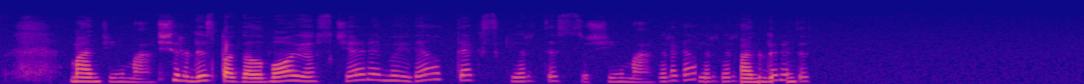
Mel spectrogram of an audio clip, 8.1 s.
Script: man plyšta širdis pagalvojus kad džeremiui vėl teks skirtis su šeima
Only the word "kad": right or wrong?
wrong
